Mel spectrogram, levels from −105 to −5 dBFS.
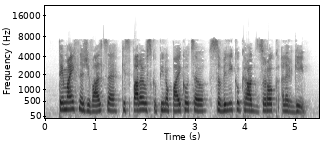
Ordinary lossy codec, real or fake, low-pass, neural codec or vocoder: AAC, 32 kbps; fake; 7.2 kHz; codec, 16 kHz, 2 kbps, X-Codec, WavLM features, trained on Multilingual LibriSpeech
